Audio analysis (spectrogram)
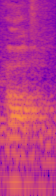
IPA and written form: ˈpaəfl̩ (powerful)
